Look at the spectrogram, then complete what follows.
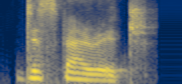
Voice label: "disparage", Indian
